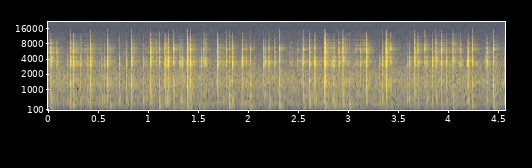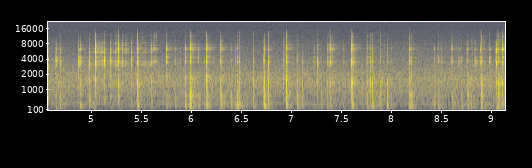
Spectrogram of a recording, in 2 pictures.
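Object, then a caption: Glass jar. Fingernails tap and scratch a clear glass jar standing upside down and filled with colored paper scraps. About fifty quick, dry, bright clicks come in a fast, uneven run, each dying away almost at once, with faint scratching between them.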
